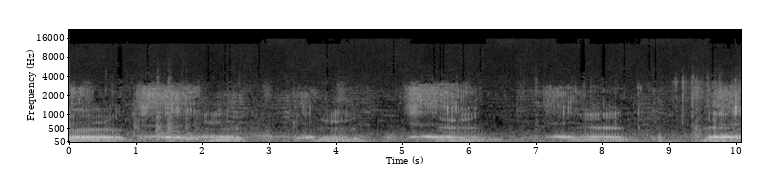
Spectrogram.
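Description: Buffalo calling: a series of low, grunting bellows, each about a second long, repeating with short gaps.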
